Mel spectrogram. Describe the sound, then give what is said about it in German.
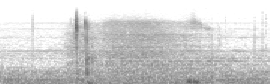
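A couple of soft, scattered key clacks from a cat running across a computer keyboard, faint and irregular against a quiet hiss, with no talking. “die rennt hier halt genau auf der Tastatur rum”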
